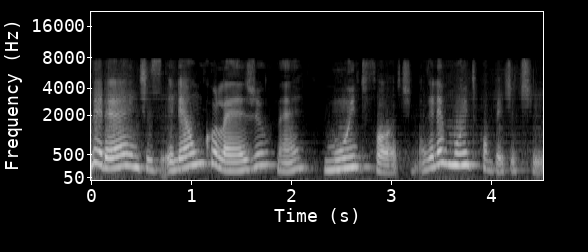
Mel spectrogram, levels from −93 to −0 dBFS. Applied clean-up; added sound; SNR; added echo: neural separator model SepFormer DNS4.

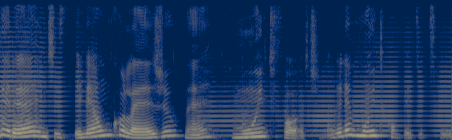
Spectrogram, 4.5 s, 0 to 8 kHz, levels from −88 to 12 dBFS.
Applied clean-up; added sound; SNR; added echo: neural mask model RNNoise.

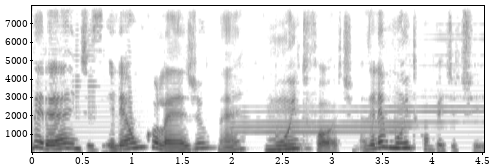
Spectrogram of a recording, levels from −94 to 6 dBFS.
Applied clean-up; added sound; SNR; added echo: classical method spectral subtraction.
